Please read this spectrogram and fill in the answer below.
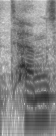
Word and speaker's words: Thames: I see the Thames, as my colleague Susan told me, it's the Tems, I think, is the way to pronounce it.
